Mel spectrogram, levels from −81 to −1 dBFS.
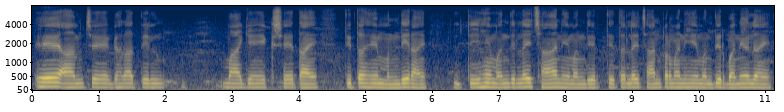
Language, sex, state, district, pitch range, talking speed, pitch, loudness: Marathi, male, Maharashtra, Aurangabad, 130-140 Hz, 135 wpm, 135 Hz, -23 LUFS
